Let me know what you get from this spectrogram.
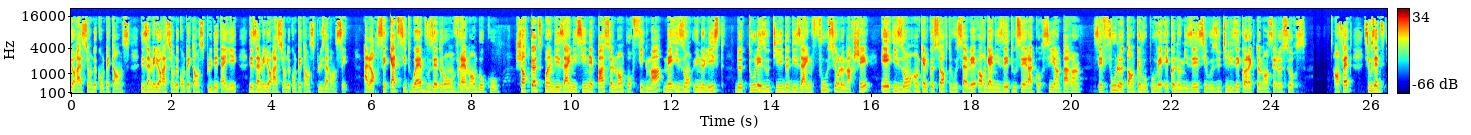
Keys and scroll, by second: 24.4 n.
